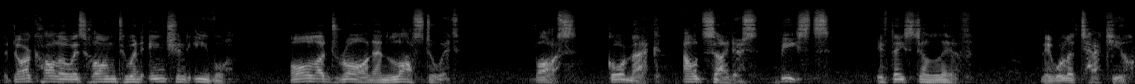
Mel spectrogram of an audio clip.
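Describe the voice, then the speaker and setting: A man voicing a grave, calm alien mystic in a video game, giving terse, ominous pronouncements in a husky, creaky voice. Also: fairly low pitch, a little slow, exaggerated voice. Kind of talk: video game cutscene acting.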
